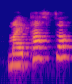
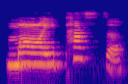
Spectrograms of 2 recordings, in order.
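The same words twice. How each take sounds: First: The word 'my' is said quickly. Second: The word 'my' is drawn out slowly. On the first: The speaker calls it wrong. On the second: The speaker calls it right. "I have to go slowly"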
